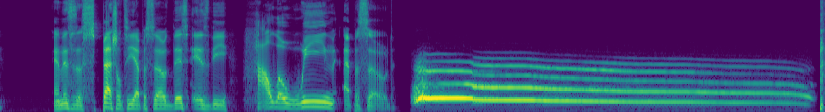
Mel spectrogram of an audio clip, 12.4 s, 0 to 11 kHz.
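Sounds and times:
speech: 0.8s - 6.0s
man imitating a wolf howl: 6.2s - 12.2s.

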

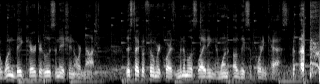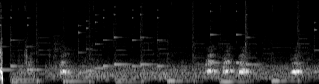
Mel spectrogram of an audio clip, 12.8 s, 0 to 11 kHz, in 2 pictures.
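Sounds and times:
speech: 0.0s - 6.1s
dog barking: 6.9s - 7.9s, 10.5s - 11.5s, 12.2s - 12.6s.

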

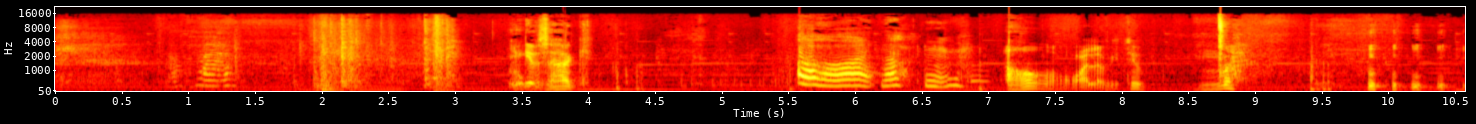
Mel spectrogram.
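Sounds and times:
speech: 0.9s - 2.0s, 3.4s - 4.2s, 5.6s - 9.0s, 9.8s - 10.5s
door pushed shut with a thud: 1.8s - 3.2s.

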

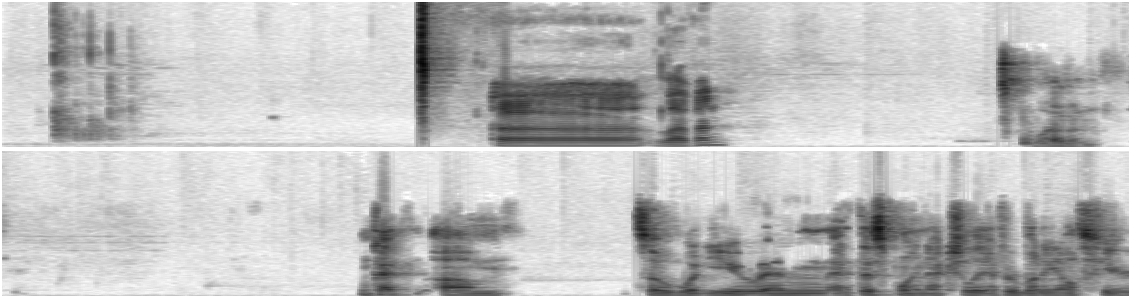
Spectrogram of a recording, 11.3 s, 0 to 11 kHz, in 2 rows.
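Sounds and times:
dice clattering across a table: 0.2s - 0.8s
sharp click: 2.1s - 2.5s
speech: 2.5s - 3.7s, 5.2s - 5.6s, 7.4s - 8.2s, 8.8s - 11.2s.

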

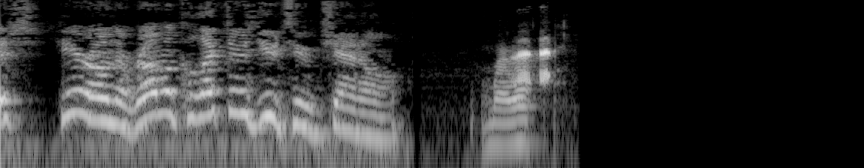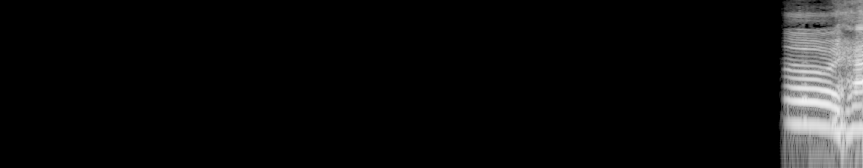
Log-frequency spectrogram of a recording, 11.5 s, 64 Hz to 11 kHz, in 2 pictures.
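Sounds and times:
speech: 0.0s - 3.8s, 11.0s - 11.5s
frog croaking: 3.2s - 3.9s.

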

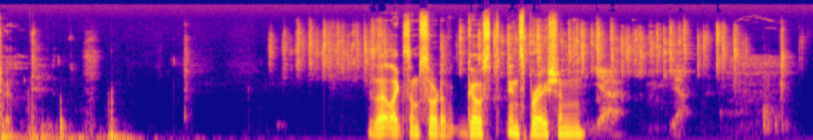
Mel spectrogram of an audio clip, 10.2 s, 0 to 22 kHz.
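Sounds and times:
die rolling and tumbling to a stop: 3.4s - 10.1s
speech: 4.6s - 7.7s.

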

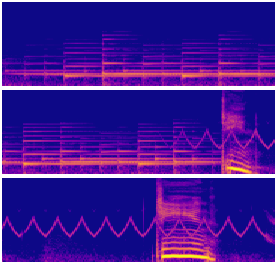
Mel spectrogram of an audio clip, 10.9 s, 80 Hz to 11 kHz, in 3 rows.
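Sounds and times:
car alarm wailing: 5.2s - 10.9s
speech: 6.6s - 7.1s, 9.4s - 10.2s.

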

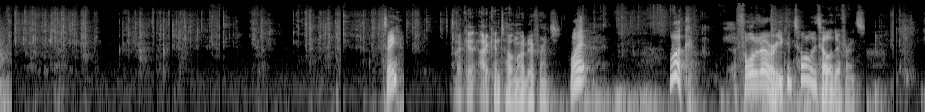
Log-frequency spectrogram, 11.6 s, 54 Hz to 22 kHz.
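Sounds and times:
small piece of aluminum foil crinkled and ripped off a 75-square-foot roll: 0.0s - 6.2s, 7.4s - 8.9s, 11.0s - 11.5s
speech: 4.8s - 5.1s, 5.7s - 7.5s, 8.4s - 10.9s.

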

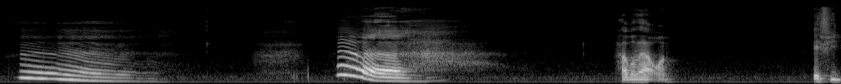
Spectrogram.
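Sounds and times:
person fake yawning into a microphone: 0.1s - 1.8s, 3.4s - 5.1s
speech: 3.7s - 4.2s, 6.2s - 6.8s, 8.2s - 8.3s.

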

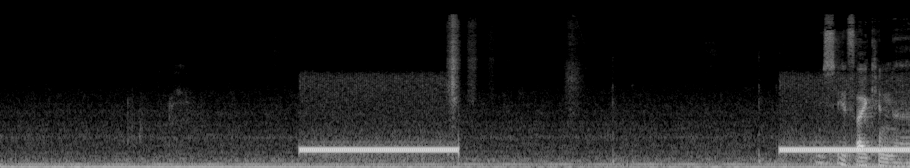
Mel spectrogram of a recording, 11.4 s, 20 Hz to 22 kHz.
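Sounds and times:
low rumbling hum: 0.0s - 11.3s
phone line ringback tone heard through the receiver: 3.7s - 5.8s, 9.7s - 11.3s
speech: 10.7s - 11.3s.

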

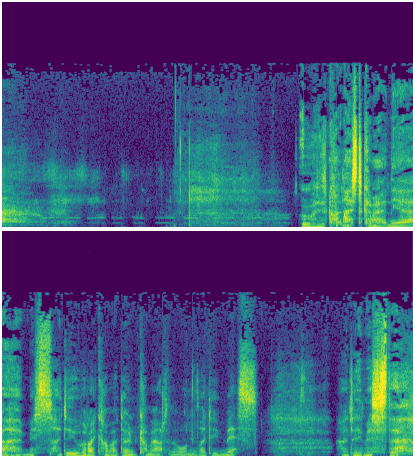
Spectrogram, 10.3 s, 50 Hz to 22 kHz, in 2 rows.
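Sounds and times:
chickens clucking and murmuring: 0.0s - 4.3s
speech: 3.7s - 8.8s, 9.4s - 10.2s.

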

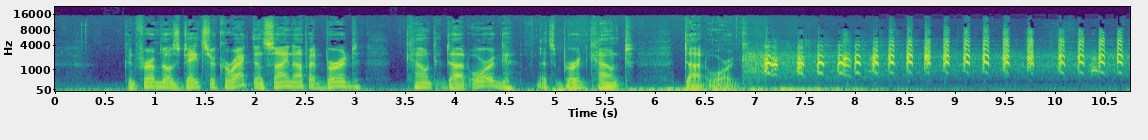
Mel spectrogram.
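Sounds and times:
speech: 0.7s - 7.1s
Barnacle Goose honking with short sharp yapping calls: 6.9s - 10.7s.

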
